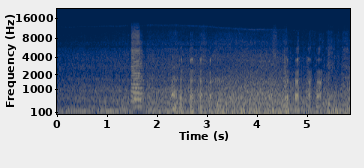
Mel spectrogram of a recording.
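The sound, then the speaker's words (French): A car rumbles past, its engine noise steady throughout, and gives one short, loud honk of the horn early on, followed by fainter clattering and road noise. “On va peut-être attendre, voir si la voiture euh, passe.”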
